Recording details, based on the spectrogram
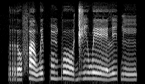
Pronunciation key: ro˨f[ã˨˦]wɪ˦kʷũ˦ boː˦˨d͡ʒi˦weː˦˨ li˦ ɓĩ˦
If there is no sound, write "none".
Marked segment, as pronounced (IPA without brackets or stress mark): ã˦˨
